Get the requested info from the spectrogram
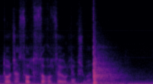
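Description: A wooden gavel is struck once on the presiding desk about one and a half seconds in. It gives a single sharp knock that rings on in the chamber, just after a man stops speaking.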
